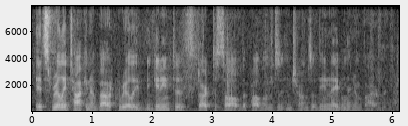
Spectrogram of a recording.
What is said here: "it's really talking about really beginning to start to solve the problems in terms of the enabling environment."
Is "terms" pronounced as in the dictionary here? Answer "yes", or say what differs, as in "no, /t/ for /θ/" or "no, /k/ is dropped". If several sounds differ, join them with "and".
yes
